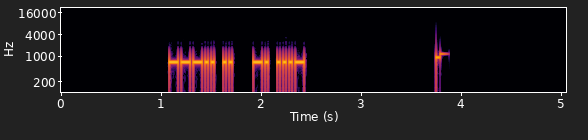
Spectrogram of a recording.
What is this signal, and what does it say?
Morse code, heard as a keyed tone, about 40 wpm, 700 Hz. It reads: 8I NV
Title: Winter Field Day Exchanges Encore 40wpm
